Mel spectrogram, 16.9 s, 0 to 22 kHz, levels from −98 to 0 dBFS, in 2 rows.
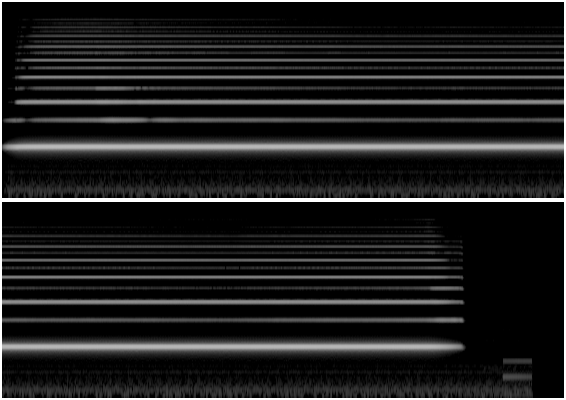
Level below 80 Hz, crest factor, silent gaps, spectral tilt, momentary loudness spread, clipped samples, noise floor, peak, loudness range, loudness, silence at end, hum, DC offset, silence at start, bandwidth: -86 dBFS; 8 dB; none; 4.5 dB/octave; 2 LU; under 0.1%; -80 dBFS; -22 dBFS; 2 LU; -30 LUFS; 1.55 s; 60 Hz at -85 dBFS; under 0.1%; 0.05 s; 13 kHz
